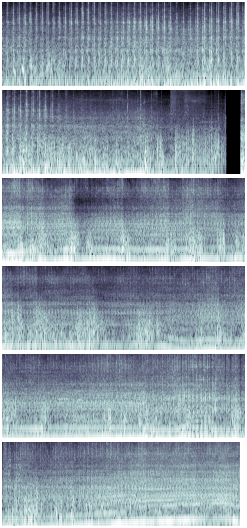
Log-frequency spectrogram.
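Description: Farm-stock tractor engines at a tractor pull. First a John Deere runs hard with a fast, even pulsing beat while pulling the weight-transfer sled. After a brief cut in the sound, a red International tractor hooked to the sled runs with a steady engine note that changes pitch partway through and rises near the end as it is throttled up.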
